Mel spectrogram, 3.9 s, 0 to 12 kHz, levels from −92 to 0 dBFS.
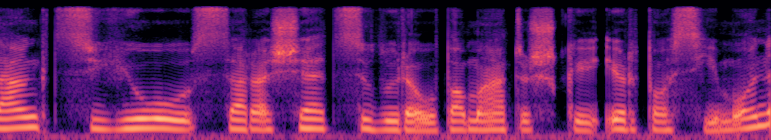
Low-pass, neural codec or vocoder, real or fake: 9.9 kHz; autoencoder, 22.05 kHz, a latent of 192 numbers a frame, VITS, trained on many speakers; fake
